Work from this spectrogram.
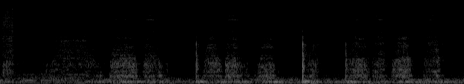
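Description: A nail, then a wooden stick, traces and scratches across the surface of a cardboard box lid printed with newspaper print. The result is a soft, dry rasping and rubbing in repeated strokes, broken by a few sharper contact clicks.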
